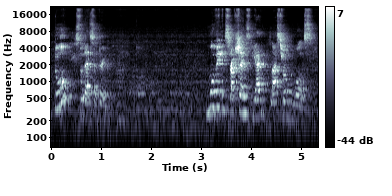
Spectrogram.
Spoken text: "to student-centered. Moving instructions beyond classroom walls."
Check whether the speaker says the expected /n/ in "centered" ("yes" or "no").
no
